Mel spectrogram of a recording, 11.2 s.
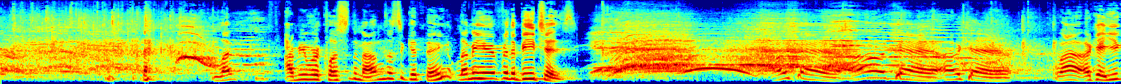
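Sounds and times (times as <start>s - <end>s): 
audience cheering: 0.0s - 2.7s, 5.9s - 11.2s
speech: 1.0s - 1.6s, 2.2s - 6.2s, 7.8s - 11.2s.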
